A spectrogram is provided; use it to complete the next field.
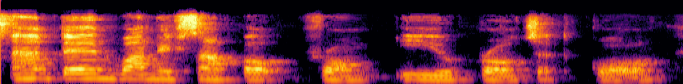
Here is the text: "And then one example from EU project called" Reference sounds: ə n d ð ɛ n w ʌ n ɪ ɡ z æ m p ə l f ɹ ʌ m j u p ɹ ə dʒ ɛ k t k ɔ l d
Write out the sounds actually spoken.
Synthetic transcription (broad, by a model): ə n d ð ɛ n w ʌ n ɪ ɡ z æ m p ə l f ɹ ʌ m j u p ɹ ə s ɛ t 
